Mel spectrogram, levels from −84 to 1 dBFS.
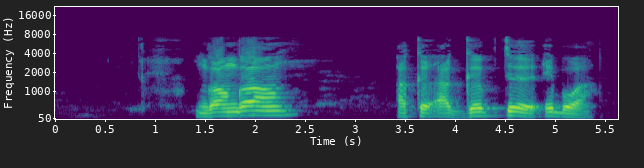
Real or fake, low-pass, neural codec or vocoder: real; 7.2 kHz; none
